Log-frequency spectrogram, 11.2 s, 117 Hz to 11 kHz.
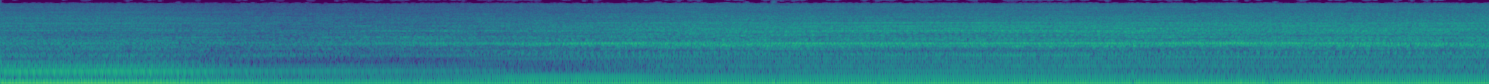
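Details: Recommissioned 1980 Ferrari 308 GTSi on a fully cold start: smooth, steady idle that starts high and eases down after a couple of seconds. It reached the mid-to-upper teens before dropping back; a normal warm-up fast idle.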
